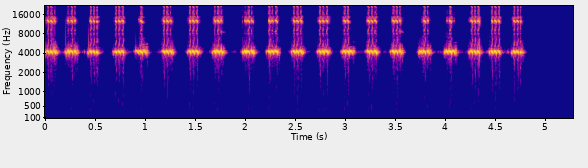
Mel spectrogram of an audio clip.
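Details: Cricket sound used as masteran for white-rumped shama training at night. Short, sharp high chirps follow steadily at roughly four per second, then fall silent near the end.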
